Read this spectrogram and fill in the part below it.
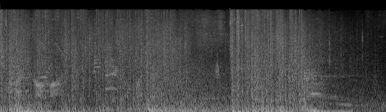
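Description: An explosion booms with crackling fire.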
